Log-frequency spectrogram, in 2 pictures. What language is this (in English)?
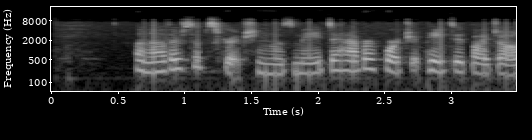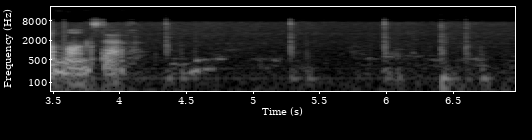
English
